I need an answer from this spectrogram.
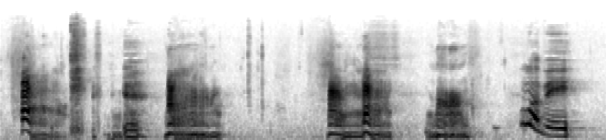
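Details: Dog being brushed indoors gives a run of strange vocal noises: repeated buzzy growls and falling, harmonic moaning groans roughly every one to two seconds, with a person's voice mixed in at times.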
